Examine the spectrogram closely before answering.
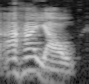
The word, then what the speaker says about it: Arraial: arraia no caipiras o a pronúncia do Arraial seria Arraial nós como é nós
